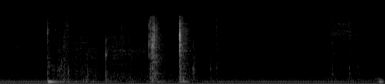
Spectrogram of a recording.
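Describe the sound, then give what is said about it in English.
Papers being shuffled: three or four short, crisp rustling bursts spaced irregularly against a quiet background hum, with no one speaking. “shuffling my papers there, doing my Dave Despain shuffle the papers 18 times.”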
